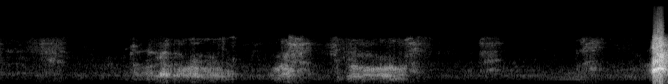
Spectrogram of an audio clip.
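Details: Pet dog confronting a cat, making drawn-out, rough grumbling vocalisations in several bursts of about half a second to a second, ending in one abrupt loud bark.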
